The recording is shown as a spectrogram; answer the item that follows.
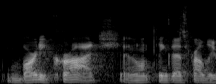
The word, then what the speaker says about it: Crouch: Crouch. Not crotch.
